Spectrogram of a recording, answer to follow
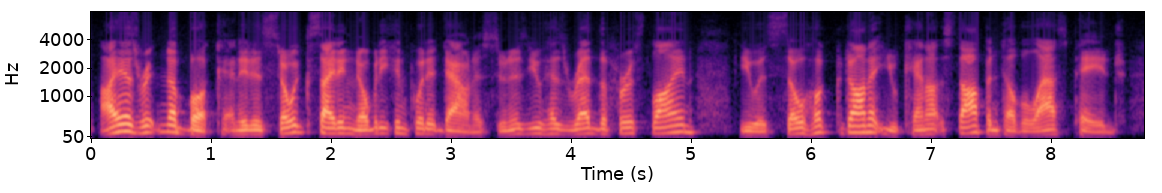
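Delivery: loud, animated storytelling; dream label read aloud. A narrator's reading.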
